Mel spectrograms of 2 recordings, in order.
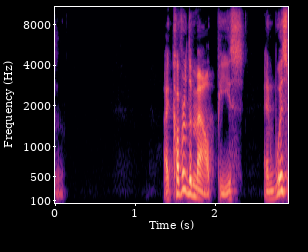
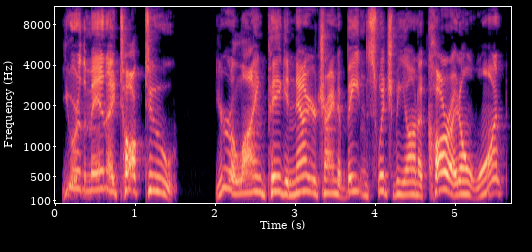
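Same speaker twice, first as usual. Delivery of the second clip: higher-pitched outraged customer, not at full volume; angry shouting; 7 semitones higher than usual. Acted. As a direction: raise the pitch in a narrated angry outburst.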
